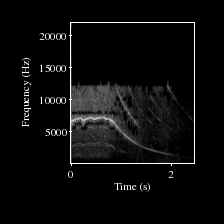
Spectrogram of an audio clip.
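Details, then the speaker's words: High-pitched dental bur whine that winds down as the bur stops, smoothing rough bone after extraction of a canine carnassial tooth's roots, on a cadaver used for teaching; dental bur running. "we'll come with our Burr and smooth out the areas of rough [Music]"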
